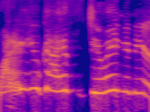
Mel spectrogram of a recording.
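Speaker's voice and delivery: furious, loud, very high-pitched voice. Retelling what the building manager said: imitating an angry building manager. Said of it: "so mad".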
